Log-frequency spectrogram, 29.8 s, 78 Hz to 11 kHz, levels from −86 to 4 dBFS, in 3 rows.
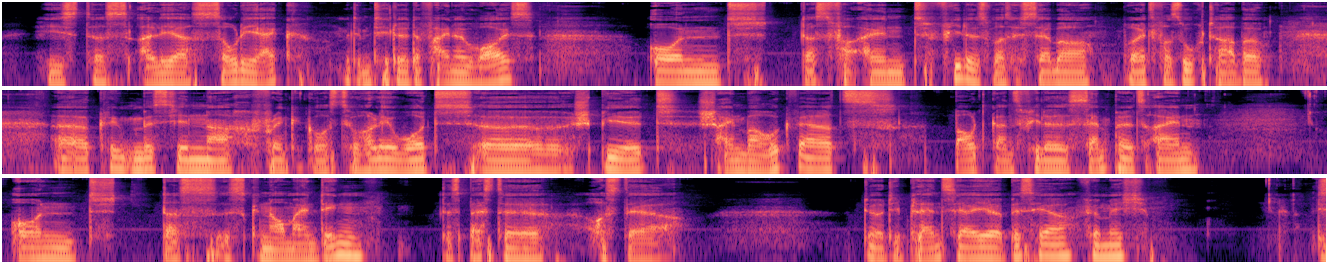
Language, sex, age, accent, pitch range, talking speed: English, male, 20-39, German, 85-95 Hz, 110 wpm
